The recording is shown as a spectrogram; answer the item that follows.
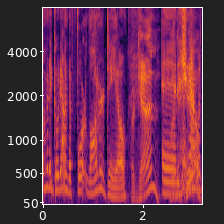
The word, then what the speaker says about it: Fort Lauderdale: So if anybody knows any cool restaurants in Fort Lauderdale. Oh, you're saying it wrong. Fort Lauderdale.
